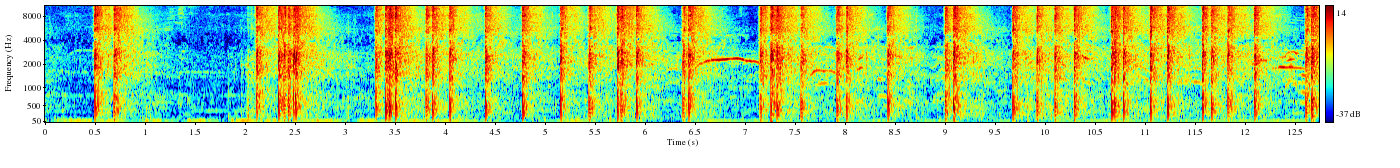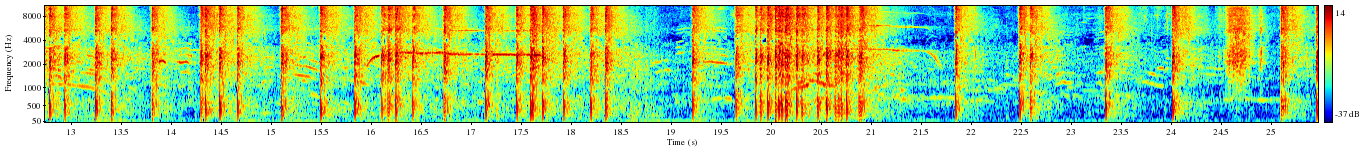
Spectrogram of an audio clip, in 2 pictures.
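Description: Firework rockets whistle and whoosh as they shoot upward.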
